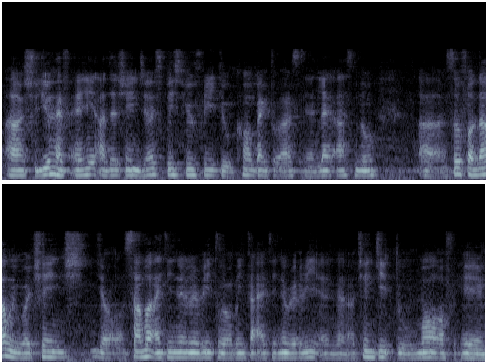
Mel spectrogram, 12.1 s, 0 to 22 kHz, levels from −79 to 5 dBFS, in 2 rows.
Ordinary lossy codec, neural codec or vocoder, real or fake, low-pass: none; codec, 16 kHz in and 24 kHz out, 1.1 kbps, FireRedTTS-2 codec; fake; 7.2 kHz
